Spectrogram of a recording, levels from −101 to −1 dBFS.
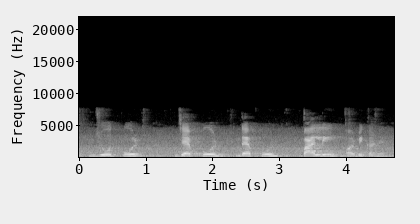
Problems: constant background noise, background conversations at intervals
